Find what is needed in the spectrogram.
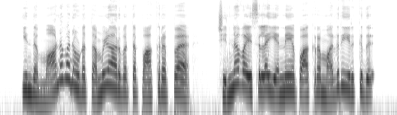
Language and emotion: Tamil, happy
